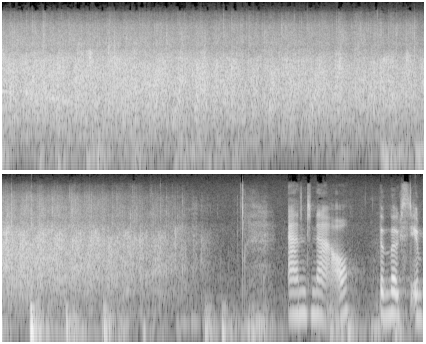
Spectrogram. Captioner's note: applause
